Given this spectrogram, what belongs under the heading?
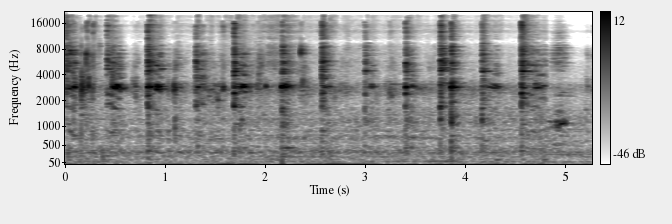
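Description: Dry red chillies fry in mustard oil in a wok while a metal spatula stirs them, giving about a dozen rhythmic scraping strokes over a faint sizzle, close up and without talk.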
